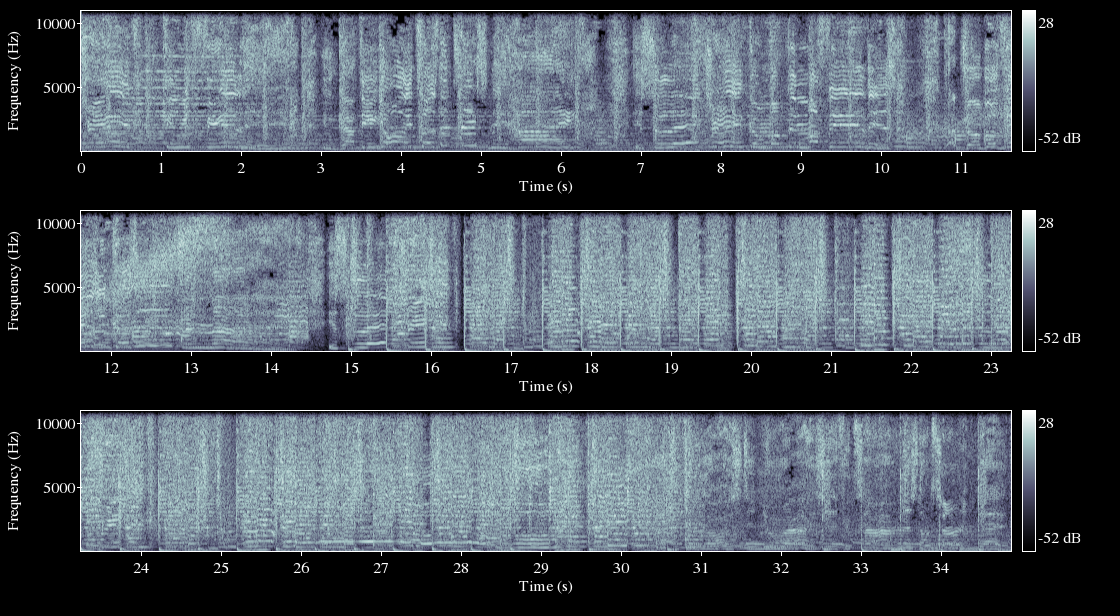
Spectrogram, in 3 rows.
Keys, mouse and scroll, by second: 2.8 click, 4.8 double click, 5.6 click, 11.8 click, 18.9 double click, 19.3 click, 19.4 double click, 20.0 click.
